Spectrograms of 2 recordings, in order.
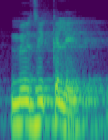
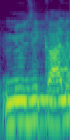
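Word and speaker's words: musically: जैसे एग्जाम्पल देखिए, म्यूजिकली, म्यूजिकाली नहीं कहें, म्यूजिकली का बहुत देर से बोलेंगे, यानी कि ए से आ नहीं बोलेंगे, म्यूजिकली।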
